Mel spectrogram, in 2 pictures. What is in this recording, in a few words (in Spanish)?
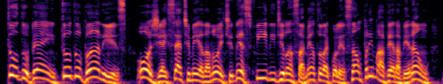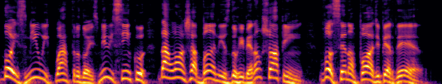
bunny portugues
